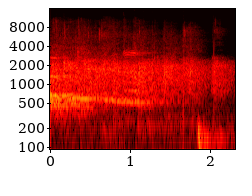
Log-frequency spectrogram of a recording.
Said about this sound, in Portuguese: Batam palmas aí ao Gilcim.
